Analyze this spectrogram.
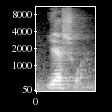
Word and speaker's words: Yeshua: name of Jesus and Jesus is not how it's pronounced I don't know if people know that or people really studied that there's no letter J in the Hebrew language J does not exist Yeshua that's the name um and and just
